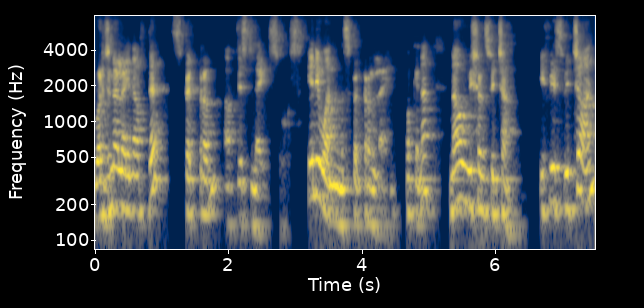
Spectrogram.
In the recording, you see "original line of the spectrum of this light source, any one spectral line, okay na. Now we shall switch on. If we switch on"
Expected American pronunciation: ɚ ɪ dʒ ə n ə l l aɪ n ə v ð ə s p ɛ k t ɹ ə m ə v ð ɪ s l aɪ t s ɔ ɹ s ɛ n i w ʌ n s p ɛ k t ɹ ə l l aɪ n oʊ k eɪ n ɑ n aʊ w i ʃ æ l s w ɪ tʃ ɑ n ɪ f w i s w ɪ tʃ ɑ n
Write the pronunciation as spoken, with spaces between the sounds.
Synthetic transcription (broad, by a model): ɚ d dʒ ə n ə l l aɪ n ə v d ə s p ɛ k t ɹ ə m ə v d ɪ s l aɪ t s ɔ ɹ s ɛ n i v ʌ n s p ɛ k t ɹ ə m l aɪ n oʊ k eɪ n ɑ n aʊ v i ʃ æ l s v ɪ tʃ ɑ n ɪ f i s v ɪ tʃ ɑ n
